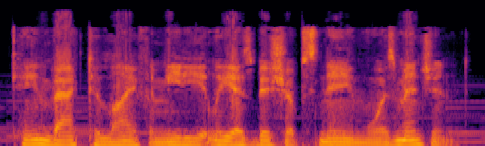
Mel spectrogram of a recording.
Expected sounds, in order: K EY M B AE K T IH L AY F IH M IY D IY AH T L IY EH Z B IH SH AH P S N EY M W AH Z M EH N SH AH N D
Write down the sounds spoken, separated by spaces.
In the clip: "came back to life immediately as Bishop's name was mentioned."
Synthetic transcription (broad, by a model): K EY M B AE K T IH L AY F IH M IY D IY AH T L IY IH Z B IH SH AH P S N EY M W AH Z M EH N SH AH N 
